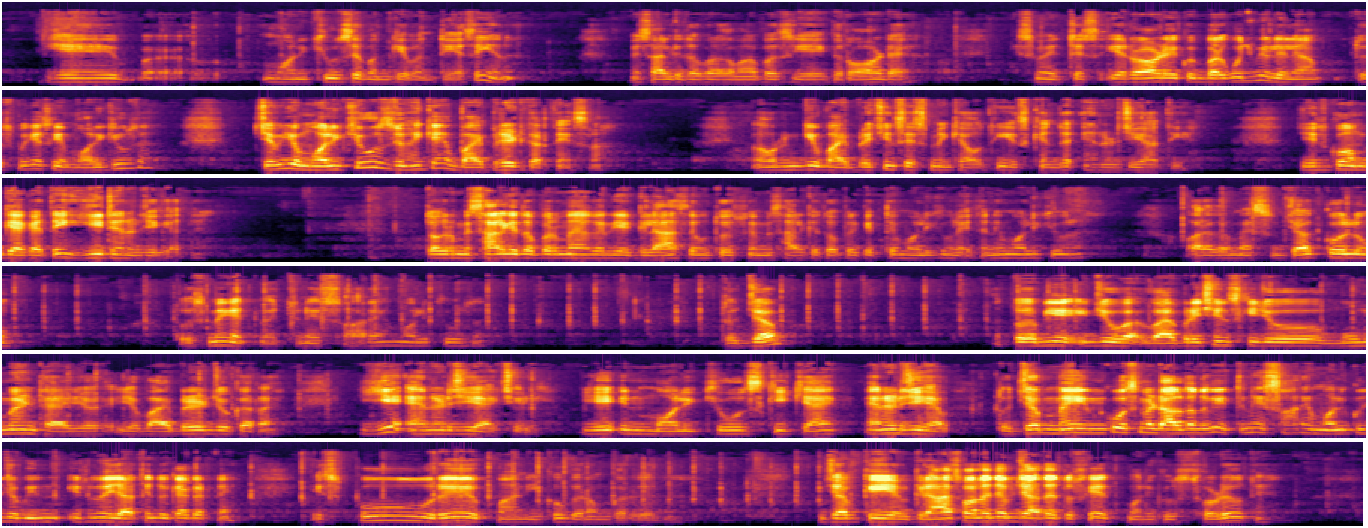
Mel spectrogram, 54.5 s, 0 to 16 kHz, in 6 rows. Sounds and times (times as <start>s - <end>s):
Speech: 0.3s - 3.5s, 4.2s - 6.2s, 6.8s - 10.2s, 10.8s - 13.2s, 14.1s - 17.1s, 17.8s - 19.6s, 21.0s - 25.5s, 26.1s - 27.4s, 28.4s - 30.6s, 32.1s - 32.6s, 33.9s - 50.0s, 50.9s - 54.0s
Computer keyboard: 1.2s - 2.2s, 26.0s - 38.8s, 42.4s - 53.4s.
